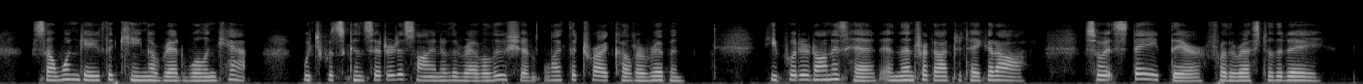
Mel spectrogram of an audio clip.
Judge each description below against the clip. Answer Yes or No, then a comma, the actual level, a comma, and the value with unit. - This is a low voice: No, high, 190 Hz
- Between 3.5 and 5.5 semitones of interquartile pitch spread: No, average, 2.8 semitones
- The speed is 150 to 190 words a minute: No, average, 200 wpm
